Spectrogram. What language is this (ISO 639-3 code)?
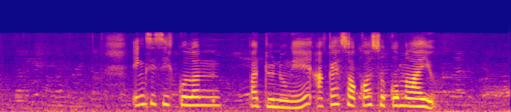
jav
